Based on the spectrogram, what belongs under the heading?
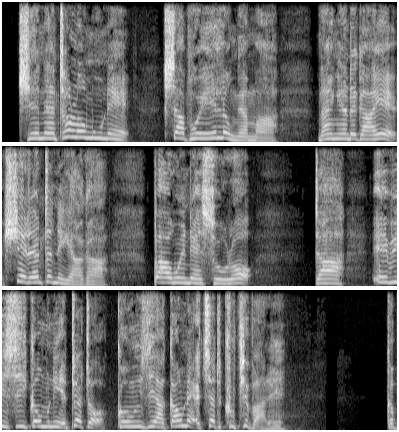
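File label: Burmese male Marketing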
